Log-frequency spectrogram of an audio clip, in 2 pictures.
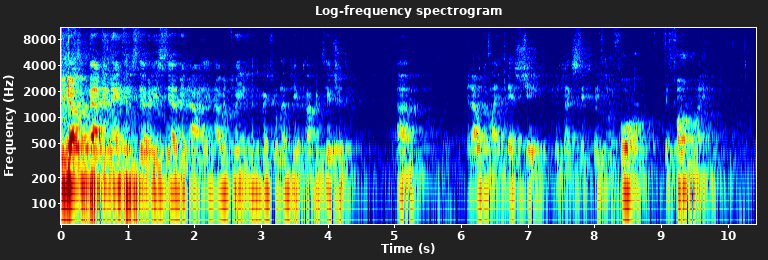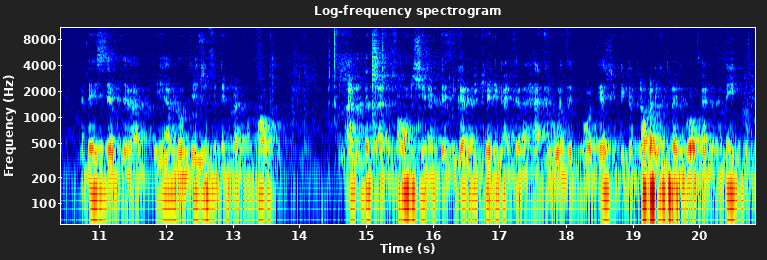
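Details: Adult male with profound hearing loss since childhood and a childhood speech impediment, trained in phonetics with a marble in his mouth, formerly wore two hearing aids, cochlear implant about 3.5 years ago: deaf speech (speech of profound hearing loss).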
